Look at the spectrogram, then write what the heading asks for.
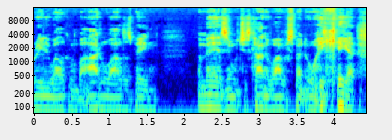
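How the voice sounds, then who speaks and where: Talking at a very fast pace with vocal fry, a man is heard with audible room echo. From Britain. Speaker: long-distance hiker and vlogger. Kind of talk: casual chat. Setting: indoors in a cabin.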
